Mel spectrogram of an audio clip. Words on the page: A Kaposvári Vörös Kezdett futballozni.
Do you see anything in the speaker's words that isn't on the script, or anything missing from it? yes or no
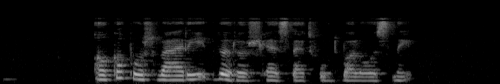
no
